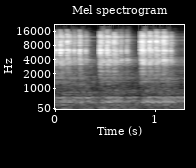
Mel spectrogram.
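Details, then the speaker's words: Outdoor AC unit with fan not running, after fan motor replaced: rapid steady ratcheting clicks with metallic bursts from inside, like trying to crank something; stops when fan starts, source unclear. "this sound will continue until the fan comes on and it stops it's not coming from here it's coming from inside it's like it's trying to crank on something"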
